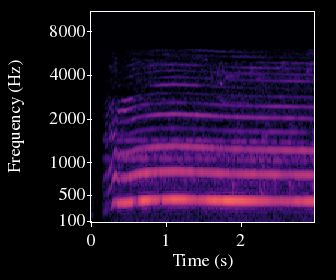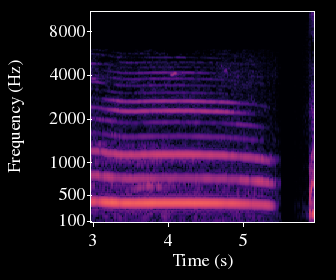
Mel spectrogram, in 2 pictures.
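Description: A wolf lets out one long, sustained howl, rising briefly at the start and then holding a steady, clear pitch for about five seconds, loud, with no talking.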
